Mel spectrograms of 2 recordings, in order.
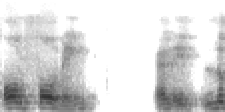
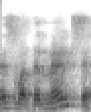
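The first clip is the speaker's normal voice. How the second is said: plain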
